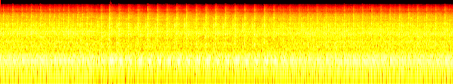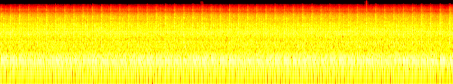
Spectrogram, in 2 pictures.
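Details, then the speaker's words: VW Caddy turbo diesel engine swap: rough, uneven idle with sharp rattling ping over the clatter; cracking the injector lines loose changed nothing on two cylinders, so those two are dead from failing injectors while the injection pump delivers fuel strongly. "So we've got two unhappy injectors. If you notice, what I did there was actually crack those lines loose, and this one did absolutely nothing. So that tells me we're short those two cylinders, pumping fuel really strong to them, so I think our injection pump is okay."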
